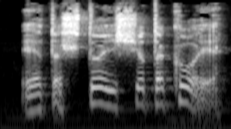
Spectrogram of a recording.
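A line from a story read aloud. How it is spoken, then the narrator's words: Angry question. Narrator (Russian): спросил он таким злобным голосом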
